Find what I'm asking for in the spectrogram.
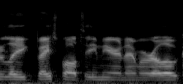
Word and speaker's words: Amarillo: It's pronounced Amarillo, but that's just...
